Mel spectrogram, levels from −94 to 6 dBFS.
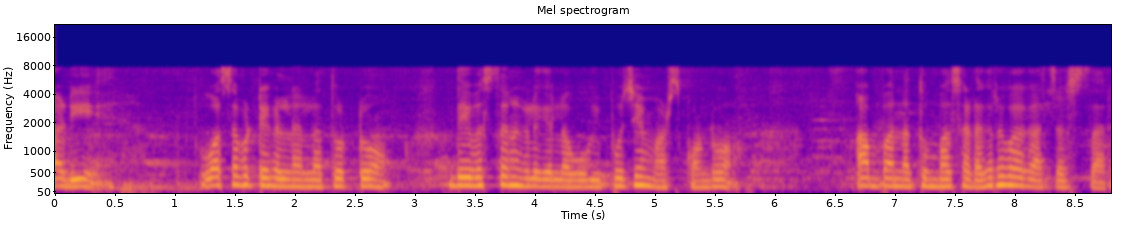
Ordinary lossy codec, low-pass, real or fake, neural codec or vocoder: none; none; real; none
